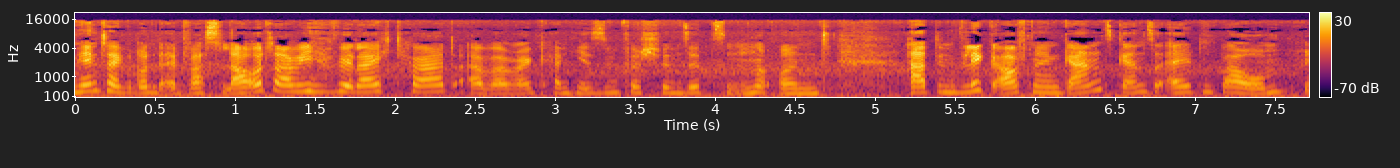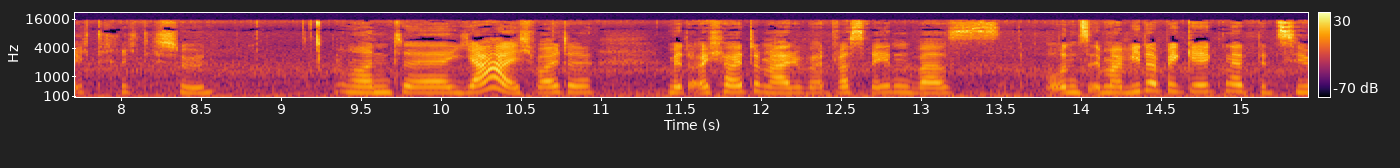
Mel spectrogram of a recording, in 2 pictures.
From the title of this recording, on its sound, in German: live aus der Natur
